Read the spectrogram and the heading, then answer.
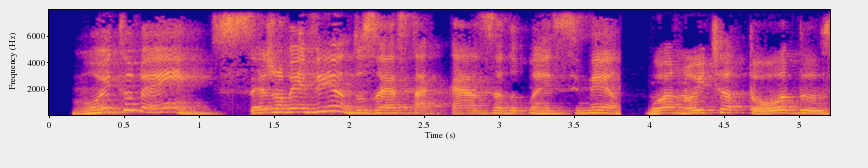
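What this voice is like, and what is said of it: Polished announcer-style broadcast voice. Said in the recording (Portuguese): “com voz de jornalista, locutora”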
